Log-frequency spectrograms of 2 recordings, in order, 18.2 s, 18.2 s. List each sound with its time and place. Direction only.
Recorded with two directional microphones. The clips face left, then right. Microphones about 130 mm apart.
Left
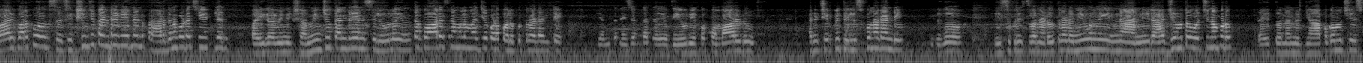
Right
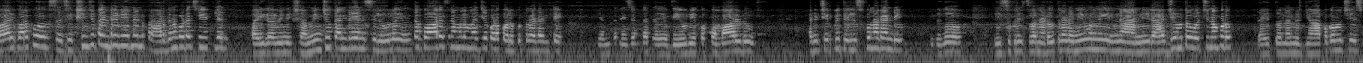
0.0 s a woman's voice: 35° right (ahead or behind)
